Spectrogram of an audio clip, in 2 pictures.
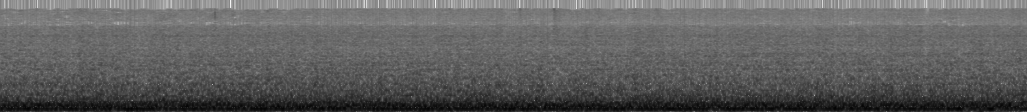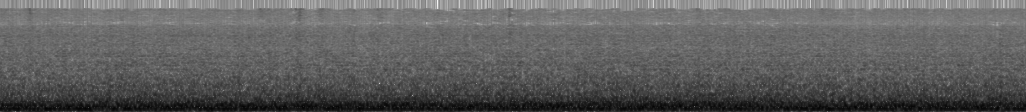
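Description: Twin jet engines of a regional jet roar steadily, heard from inside the cabin during the climb.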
